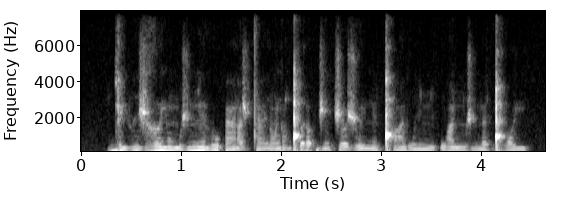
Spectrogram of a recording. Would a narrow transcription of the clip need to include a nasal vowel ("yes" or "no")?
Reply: yes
